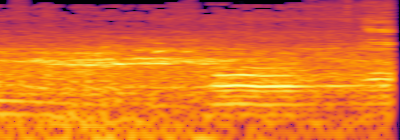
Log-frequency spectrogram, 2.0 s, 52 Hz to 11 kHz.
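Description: Porsche 718 Cayman GTS engine and road noise heard inside the cabin as the car brakes hard for a corner. About halfway through, the engine settles into a steady, even note.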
